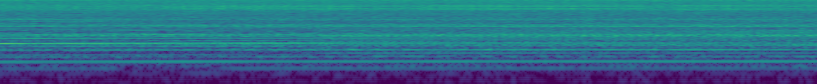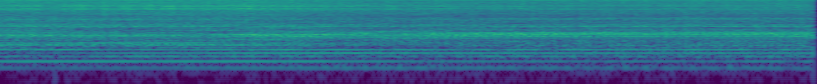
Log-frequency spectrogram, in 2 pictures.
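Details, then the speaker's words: Blower drawing woodgas from a homemade gasifier up a flare stack during its first test: steady even whir with constant tones, no surging or rattling; note changes when the lid opens, showing good suction; blower running normally. "good vacuum see if I can open the lid okay I open the lid if you can hear the change in the note of the blower means it's getting a pretty good section"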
